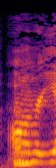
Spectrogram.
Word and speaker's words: Henri: Henri, yeah. – Henri. – Henri Matisse, Henri, if you're in France.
